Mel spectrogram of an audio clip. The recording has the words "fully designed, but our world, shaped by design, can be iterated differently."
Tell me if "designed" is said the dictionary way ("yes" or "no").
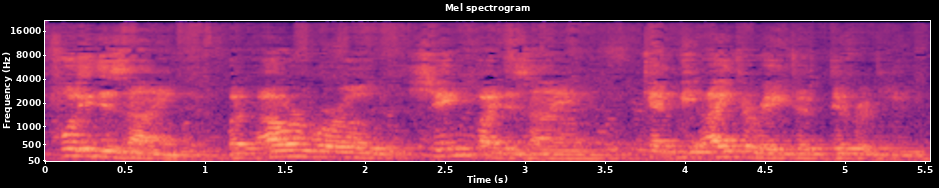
yes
